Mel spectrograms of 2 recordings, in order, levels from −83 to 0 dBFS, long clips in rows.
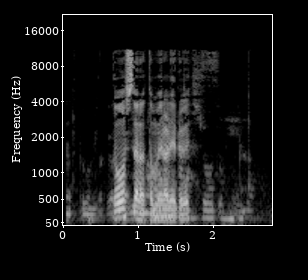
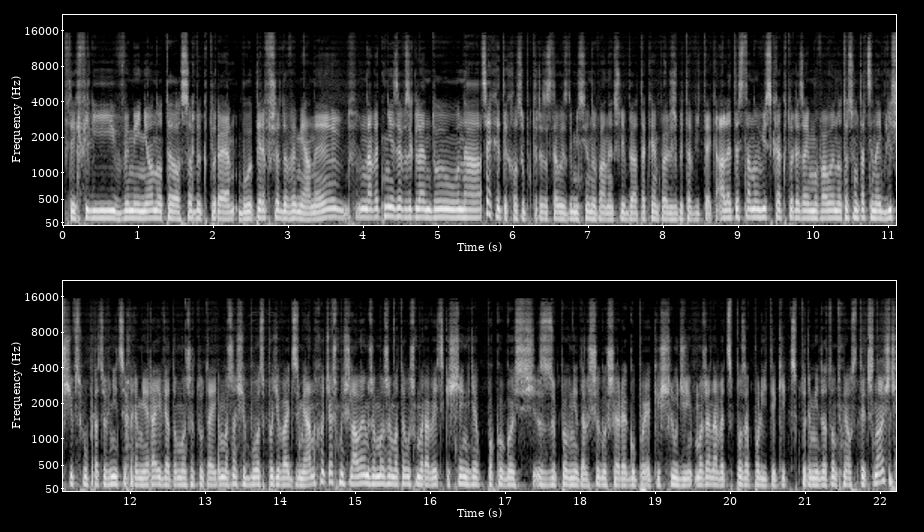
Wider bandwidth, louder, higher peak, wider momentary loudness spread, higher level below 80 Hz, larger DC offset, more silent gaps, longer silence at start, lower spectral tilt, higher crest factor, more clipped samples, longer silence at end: second, 11.5 kHz vs 15.5 kHz; second, -21 LUFS vs -14 LUFS; second, -4 dBFS vs 0 dBFS; first, 23 LU vs 6 LU; second, -52 dBFS vs -36 dBFS; neither; neither; about the same, 0.05 s vs 0.05 s; second, -3.5 dB/octave vs -5.5 dB/octave; first, 20 dB vs 14 dB; neither; first, 0.35 s vs 0 s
